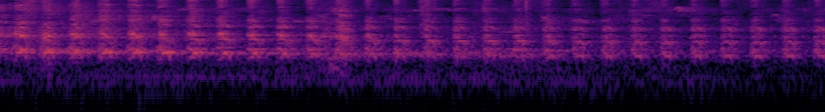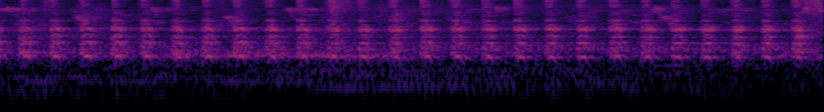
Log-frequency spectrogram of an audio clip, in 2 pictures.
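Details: Indonesian laughing chicken, the Ayam Ketawa or manu gaga of Sidrap, South Sulawesi, giving a long, steady stream of fast, evenly spaced cackling pulses, around three each second, rich and strained in tone.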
